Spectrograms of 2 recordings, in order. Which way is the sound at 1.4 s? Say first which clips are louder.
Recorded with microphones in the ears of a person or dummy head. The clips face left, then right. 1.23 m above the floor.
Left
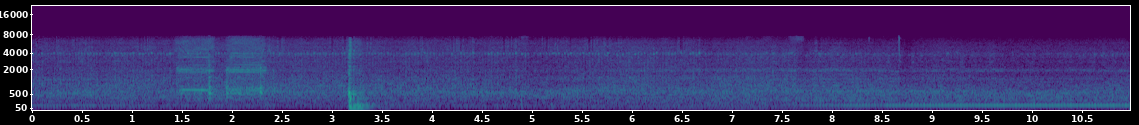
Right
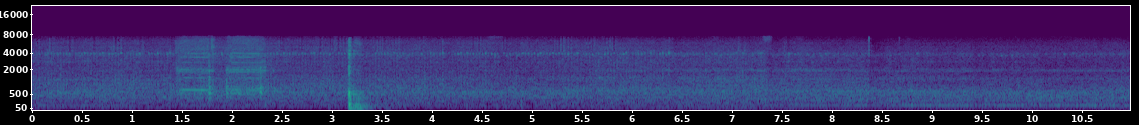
Even; centre (ahead or behind).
